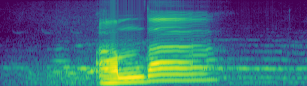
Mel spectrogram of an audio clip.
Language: Santali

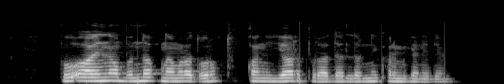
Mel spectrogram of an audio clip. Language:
Uyghur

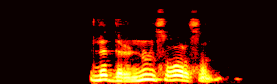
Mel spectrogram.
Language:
Kabyle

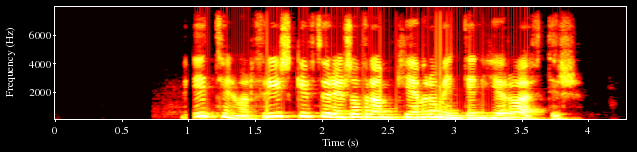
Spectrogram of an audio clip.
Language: Icelandic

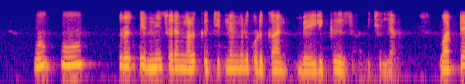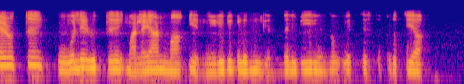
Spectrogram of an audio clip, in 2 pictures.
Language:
Malayalam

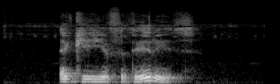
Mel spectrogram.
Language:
Kabyle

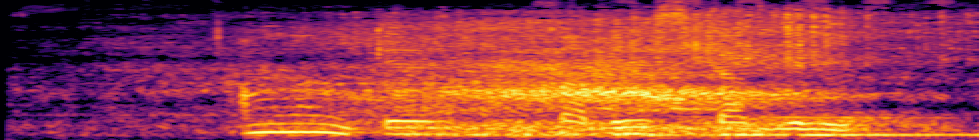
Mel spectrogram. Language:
Baoulé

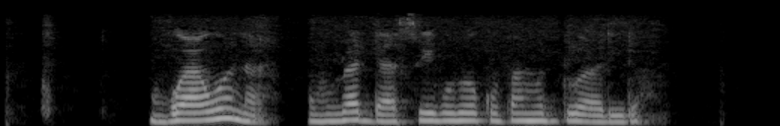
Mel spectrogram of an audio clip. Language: Ganda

